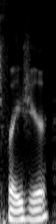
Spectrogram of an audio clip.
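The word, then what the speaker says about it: Fraser: Brandon Frazier, which apparently that is how you say his name, by the way. It's not Frazier, it's Frazier.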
